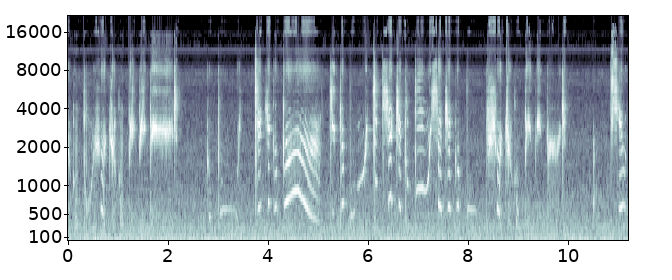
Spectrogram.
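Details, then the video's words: Pet male budgerigar talking and chattering, a bird known for saying "Peeka-boo": dense run of warbled, wavering tones, rising and falling sweeps, sharp clicks and scratchy bursts, almost without pause over eleven seconds. "Talking Parakeet"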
